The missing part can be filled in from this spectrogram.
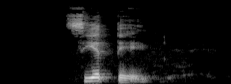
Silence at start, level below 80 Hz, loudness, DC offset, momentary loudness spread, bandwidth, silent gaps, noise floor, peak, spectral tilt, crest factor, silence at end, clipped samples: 0.65 s; -64 dBFS; -18 LUFS; under 0.1%; 24 LU; 16 kHz; none; -77 dBFS; -2 dBFS; -3 dB/octave; 20 dB; 0.85 s; under 0.1%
